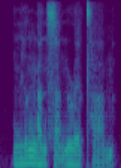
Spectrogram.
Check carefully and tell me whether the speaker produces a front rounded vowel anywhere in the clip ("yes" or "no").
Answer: no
